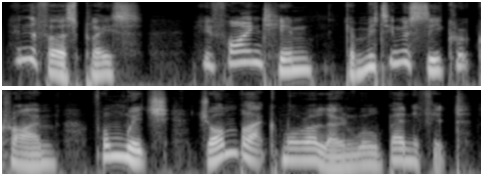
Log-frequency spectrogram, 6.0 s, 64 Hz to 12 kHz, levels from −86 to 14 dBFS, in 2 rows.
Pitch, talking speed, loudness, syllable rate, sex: 175 Hz, 180 wpm, -17 LUFS, 5.8 syllables/s, male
